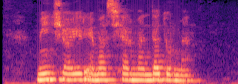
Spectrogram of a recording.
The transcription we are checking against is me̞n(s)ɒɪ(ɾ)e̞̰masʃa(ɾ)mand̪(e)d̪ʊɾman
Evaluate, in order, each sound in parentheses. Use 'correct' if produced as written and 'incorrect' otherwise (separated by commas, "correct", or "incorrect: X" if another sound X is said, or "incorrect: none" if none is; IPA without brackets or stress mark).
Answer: incorrect: ʃ, correct, correct, incorrect: a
